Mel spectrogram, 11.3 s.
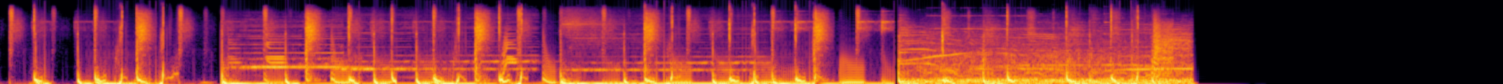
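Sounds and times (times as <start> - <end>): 
scratching: 0.0 - 1.6, 2.5 - 4.1, 4.8 - 8.9.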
